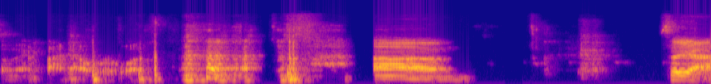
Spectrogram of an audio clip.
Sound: laughs

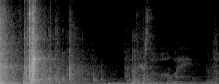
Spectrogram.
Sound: whispers

